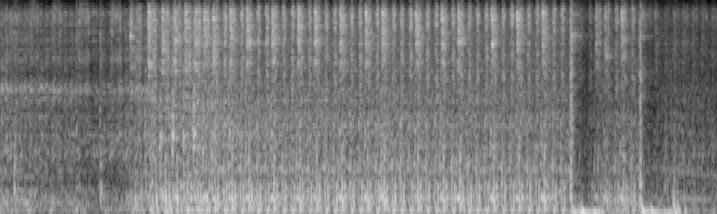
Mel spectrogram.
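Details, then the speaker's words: Gas Club Car DS golf cart running rough, lumpy idle stumbling about four beats a second, firing only every once in a while; intermittent misfire, with the RPM limiter controlling spark from the micro switch. "right now we running like crap you hear you hear the way it fires which tells you that it's fired every once in a while spitting the"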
